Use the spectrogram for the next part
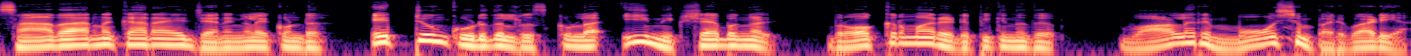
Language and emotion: Malayalam, disgusted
